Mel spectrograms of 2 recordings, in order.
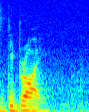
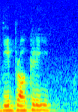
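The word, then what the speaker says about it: de Broglie: a french physicist and french so the french pronunciation is de bruyne right uh so i know a lot of people will call it deep broccoli but what is the de bruy formula so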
